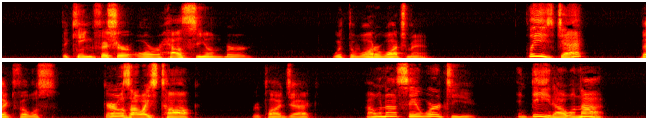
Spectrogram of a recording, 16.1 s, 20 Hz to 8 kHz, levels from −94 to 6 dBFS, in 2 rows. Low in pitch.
No: medium, 175 Hz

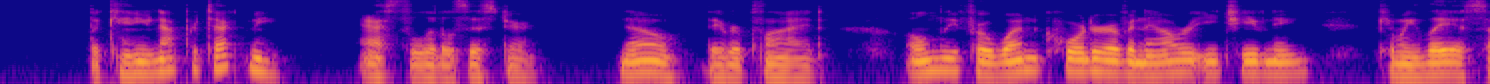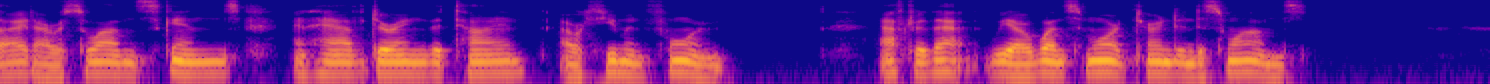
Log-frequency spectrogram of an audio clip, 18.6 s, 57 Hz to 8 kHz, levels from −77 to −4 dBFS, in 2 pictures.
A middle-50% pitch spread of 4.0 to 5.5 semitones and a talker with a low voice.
No: narrow, 2.6 semitones; low, 110 Hz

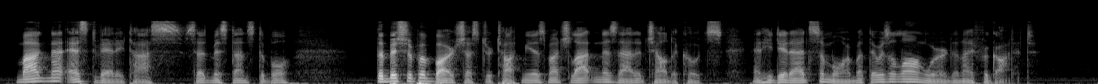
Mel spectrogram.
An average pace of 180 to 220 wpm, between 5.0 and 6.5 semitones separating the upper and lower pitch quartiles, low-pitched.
Yes: average, 190 wpm; wide, 5.4 semitones; very low, 95 Hz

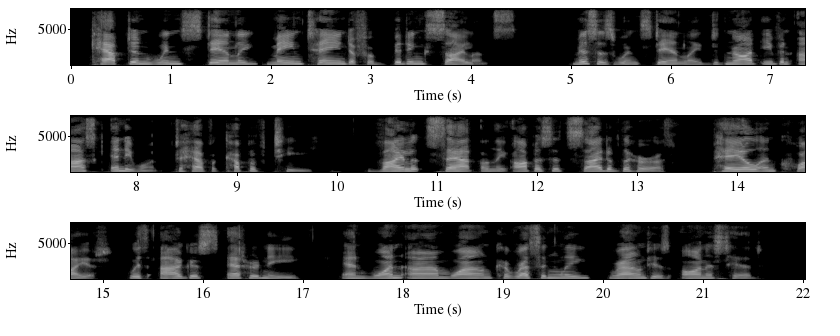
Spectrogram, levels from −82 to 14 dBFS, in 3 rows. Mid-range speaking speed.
No: slow, 125 wpm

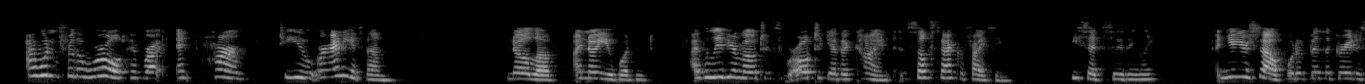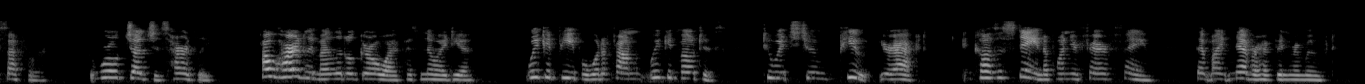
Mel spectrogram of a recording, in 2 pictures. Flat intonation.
No: average, 5.0 semitones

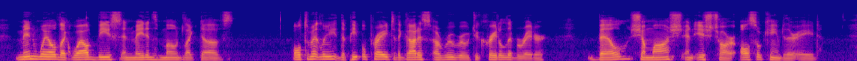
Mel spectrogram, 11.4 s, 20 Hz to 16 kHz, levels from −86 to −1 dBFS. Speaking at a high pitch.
No: low, 125 Hz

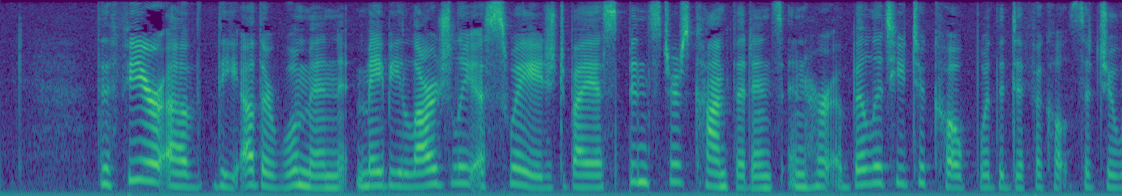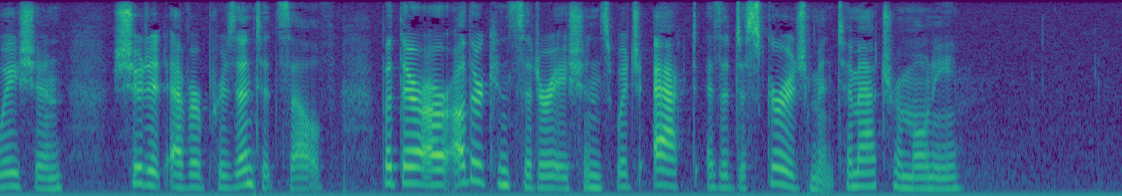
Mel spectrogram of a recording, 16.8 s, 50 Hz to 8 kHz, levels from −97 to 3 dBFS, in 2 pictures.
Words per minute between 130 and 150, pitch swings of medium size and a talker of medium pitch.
No: average, 145 wpm; average, 3.9 semitones; high, 195 Hz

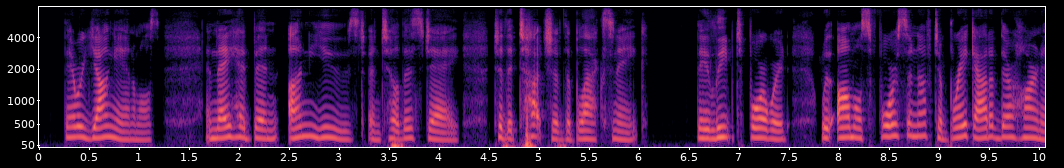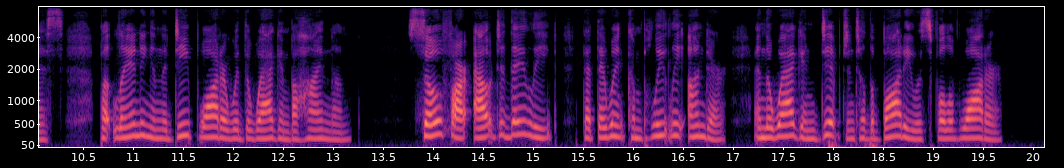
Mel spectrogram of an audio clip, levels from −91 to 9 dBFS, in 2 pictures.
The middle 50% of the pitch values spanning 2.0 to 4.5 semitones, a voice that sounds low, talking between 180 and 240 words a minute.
No: average, 3.4 semitones; high, 200 Hz; average, 190 wpm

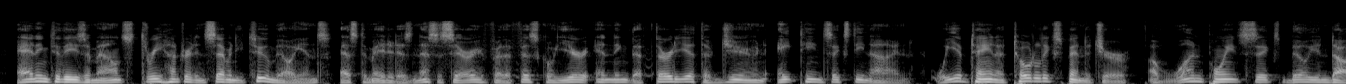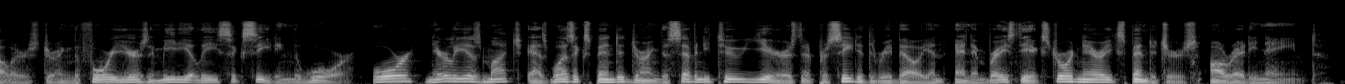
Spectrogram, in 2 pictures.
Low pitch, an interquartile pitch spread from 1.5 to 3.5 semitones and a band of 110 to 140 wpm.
No: low, 105 Hz; average, 4.9 semitones; slow, 135 wpm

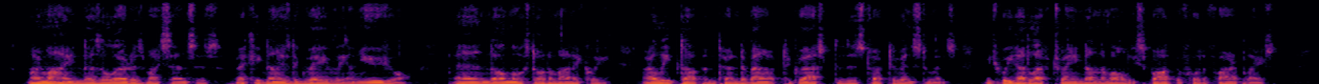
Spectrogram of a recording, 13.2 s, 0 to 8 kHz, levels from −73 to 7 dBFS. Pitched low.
Yes: low, 105 Hz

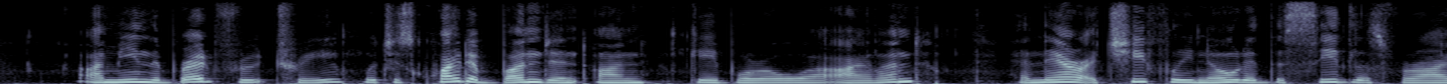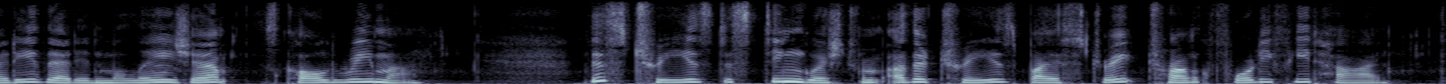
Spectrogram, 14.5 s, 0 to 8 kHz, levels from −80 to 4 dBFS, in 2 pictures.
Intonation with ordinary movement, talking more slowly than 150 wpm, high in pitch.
No: average, 3.6 semitones; average, 165 wpm; high, 205 Hz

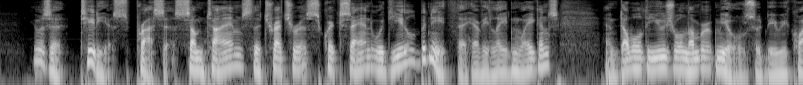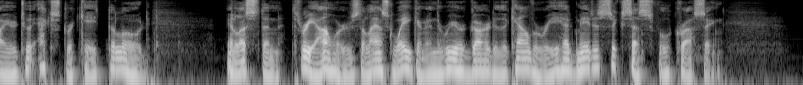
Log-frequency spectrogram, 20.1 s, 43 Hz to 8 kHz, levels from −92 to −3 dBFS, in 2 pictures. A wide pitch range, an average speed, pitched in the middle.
No: wide, 5.8 semitones; average, 155 wpm; low, 100 Hz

